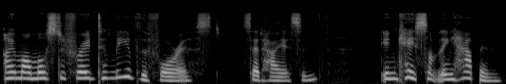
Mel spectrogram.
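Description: From about 0.6 s through to the end of the speech, there's DECT cordless phone buzz: a nearby handset or base firing radio bursts 100 times a second, rectified by the audio circuit into a thin, steady 100 Hz buzz full of harmonics, sitting faint, roughly 40 dB under the voice.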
